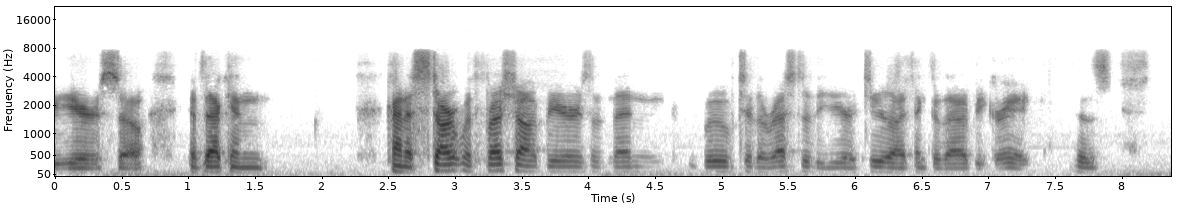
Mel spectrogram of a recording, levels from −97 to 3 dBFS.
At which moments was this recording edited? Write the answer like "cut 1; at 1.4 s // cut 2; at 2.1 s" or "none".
none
